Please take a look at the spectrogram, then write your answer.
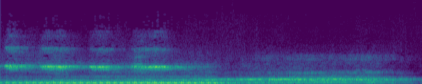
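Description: A shrill police whistle, blown by police at a roadblock on a wilderness road at twilight, trills in several quick, warbling bursts over a steady low rumble, then cuts off, leaving a fainter droning tone that fades out.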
